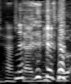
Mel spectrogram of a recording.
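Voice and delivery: high, loud laughing punchline; laughing joke. Acted. Singer jokes about audition packages while laughing. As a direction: crack up on the punchline.

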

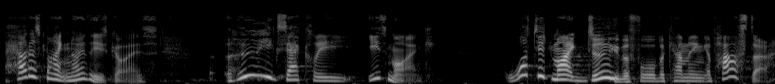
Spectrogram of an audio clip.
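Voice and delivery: acted bewildered thought; puzzled wondering. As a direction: wonder aloud, piling up suspicious questions. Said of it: "you're thinking to yourself".

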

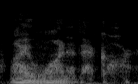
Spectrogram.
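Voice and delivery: hushed, slow whisper of longing; whispering how much he craved that car. Real, not acted. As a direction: breathe it like a secret confession.

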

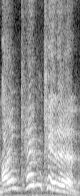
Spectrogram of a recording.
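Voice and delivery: high, loud, drawn-out exclamation; hammed-up squeal of recognition; mock thrilled reveal. Acting out the screen-name revelation.

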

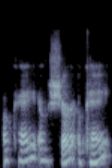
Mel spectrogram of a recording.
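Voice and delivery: soft, deflated mumble of agreement; quietly swallowing the sting; hurt quiet okay. Retold or imitated. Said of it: "And I'm listening going".

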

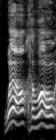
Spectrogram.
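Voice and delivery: slow, high, loud showman hello; drawn-out welcome-back hello; podcast host greeting. Acted. Show intro after countdown.

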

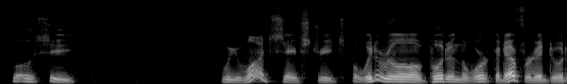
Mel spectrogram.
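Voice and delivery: low, mumbled excuse-making voice; mocking low-voiced feeble justification; mock sheepish excuse. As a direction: play someone lamely explaining themselves, pitched low. Acts out excuse-making residents.

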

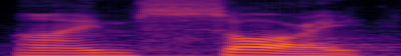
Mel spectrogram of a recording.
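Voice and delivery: low, reluctant acted apology; insincere apology. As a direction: force out a nicer sorry without meaning it. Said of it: "say it like you mean it".

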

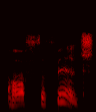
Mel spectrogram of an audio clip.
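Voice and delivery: usual speaking voice

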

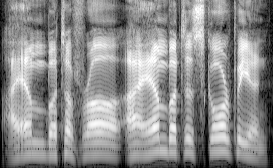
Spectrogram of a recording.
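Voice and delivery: low, resigned mock French accent. Scorpion excusing itself to the dying frog, French accent. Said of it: "Scorpion says".

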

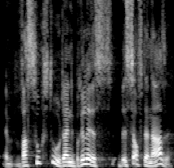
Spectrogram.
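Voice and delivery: low, soft, baffled aside; puzzled inner thought. Acted. Friend looks at the glasses wearer and thinks, low and puzzled. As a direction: think it aloud, quietly bemused. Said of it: "du schaust ihn an und denkst dir".

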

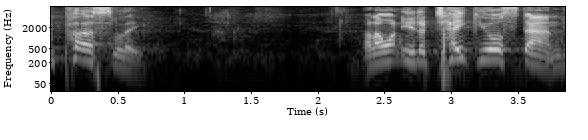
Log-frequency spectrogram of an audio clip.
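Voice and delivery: ordinary talk

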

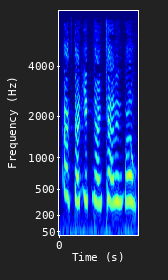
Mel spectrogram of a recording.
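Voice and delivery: whiny cartoon Hitler with a German accent. Cartoon Hitler asking for a tree in a German accent. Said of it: "Your German accent's better".

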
